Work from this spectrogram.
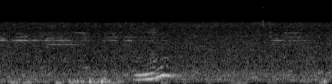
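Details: A domestic cat, spoken to as a mother being bothered by her babies, gives one short, rising, tonal meow with clear overtones, set among a woman's Bengali speech and low indoor background noise.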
